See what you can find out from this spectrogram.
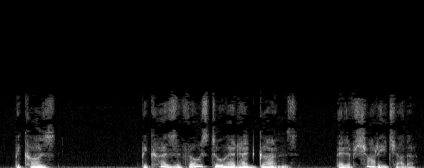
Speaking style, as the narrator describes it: he muttered

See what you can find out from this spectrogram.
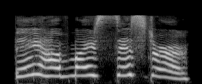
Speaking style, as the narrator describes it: the gas man howled

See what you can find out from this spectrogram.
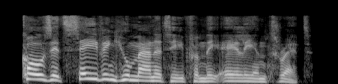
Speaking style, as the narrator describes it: Sam said sweetly

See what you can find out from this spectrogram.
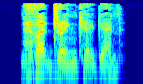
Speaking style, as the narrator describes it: breathed

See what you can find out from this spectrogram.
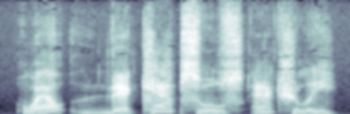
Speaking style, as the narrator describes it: the aide said nervously

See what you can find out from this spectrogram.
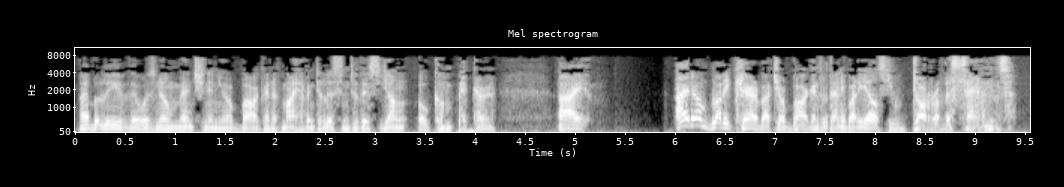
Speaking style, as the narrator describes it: Matt snapped

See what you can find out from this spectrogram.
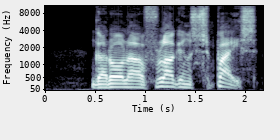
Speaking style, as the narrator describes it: growled another

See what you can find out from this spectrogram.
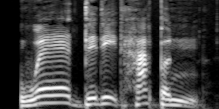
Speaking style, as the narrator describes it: said Magrat, trying to speak slowly and distinctly

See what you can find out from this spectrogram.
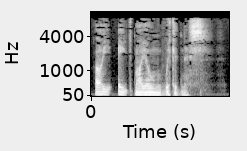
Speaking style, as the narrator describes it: he added in a lower tone

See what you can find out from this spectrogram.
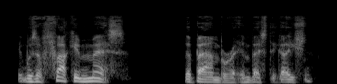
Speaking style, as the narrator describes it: said quietly

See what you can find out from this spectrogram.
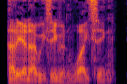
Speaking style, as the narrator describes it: He snaps

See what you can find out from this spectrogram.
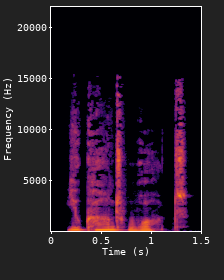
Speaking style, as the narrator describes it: Violet asked gently

